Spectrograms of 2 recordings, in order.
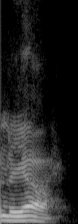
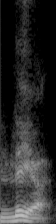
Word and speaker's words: Lea: Bueno, en hebreo dice lea, ese nombre se pronuncia así, pero como en español están acostumbrados a decir lea, pues vamos a seguir esa costumbre.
